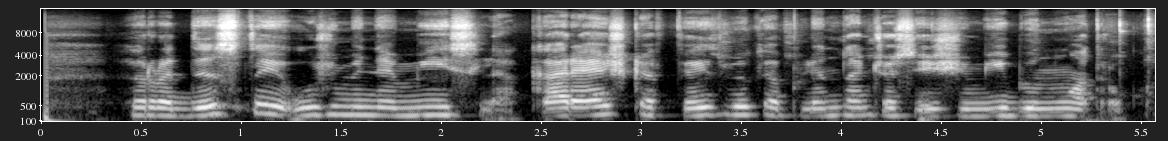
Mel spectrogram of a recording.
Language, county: Lithuanian, Vilnius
